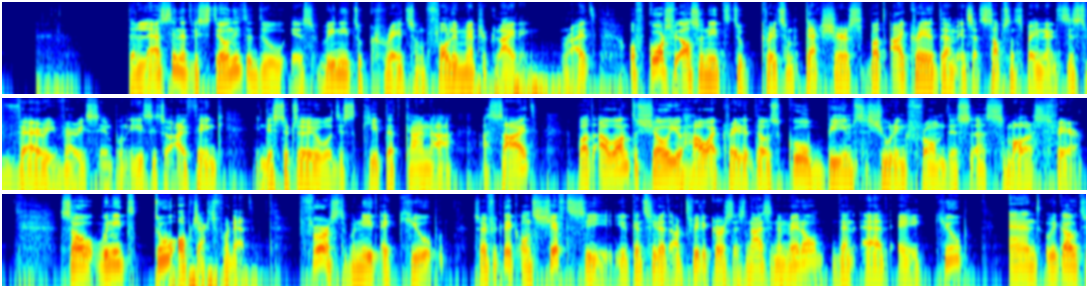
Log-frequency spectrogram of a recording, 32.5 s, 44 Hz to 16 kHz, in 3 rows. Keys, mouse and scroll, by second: 0.3 click, 7.6 right click, 8.1 right click, 8.5 right click, 21.7 right click, 24.2-27.0 middle drag, 27.0 shift+c, 27.7-28.2 scroll up 8, 28.2-31.1 shift+middle drag, 31.1 shift+a, 31.3-32.1 scroll down 9, 32.1 s.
